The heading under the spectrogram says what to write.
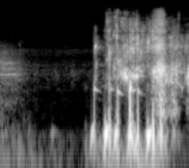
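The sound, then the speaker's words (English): Juice pours into a cup, starting with a faint trickle and then a loud burst of splashing and glugging that fills the last second. No voices. “That's good pouring sound.”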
